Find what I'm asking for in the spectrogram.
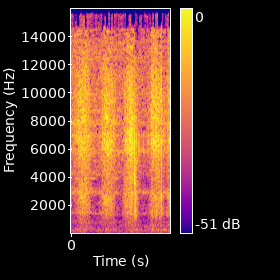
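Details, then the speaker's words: Worn left rear hub bearing assembly (all-in-one unit) removed from a 2005 Subaru Outback 2.5i, turned by hand on the lap: a dry, gritty rasp, the grinding heard and felt from the worn bearing. "can hear it grinding and feel a grind it's pain in the butt getting off"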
